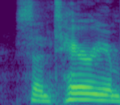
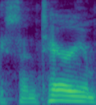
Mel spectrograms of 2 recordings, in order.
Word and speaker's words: Suntarine: Aiden Williams and um Centurion Perkins I've been pronouncing his name wrong for a year he we corrected that today sentarian Perkins and we're going to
